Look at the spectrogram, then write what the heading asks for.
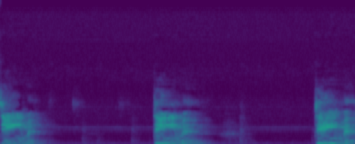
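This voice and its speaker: Putting on a growling character voice, a woman speaks at a high pitch with audible echo. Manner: menacing, repeating the word.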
